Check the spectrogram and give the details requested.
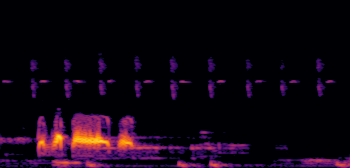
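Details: Spotted dove singing the 'thúc' coo style used as a trapping lure for doves: two quick low hoots, a long throaty drawn-out note, and a final short hoot. Soft thumps and faint high ticking sound in the background.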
